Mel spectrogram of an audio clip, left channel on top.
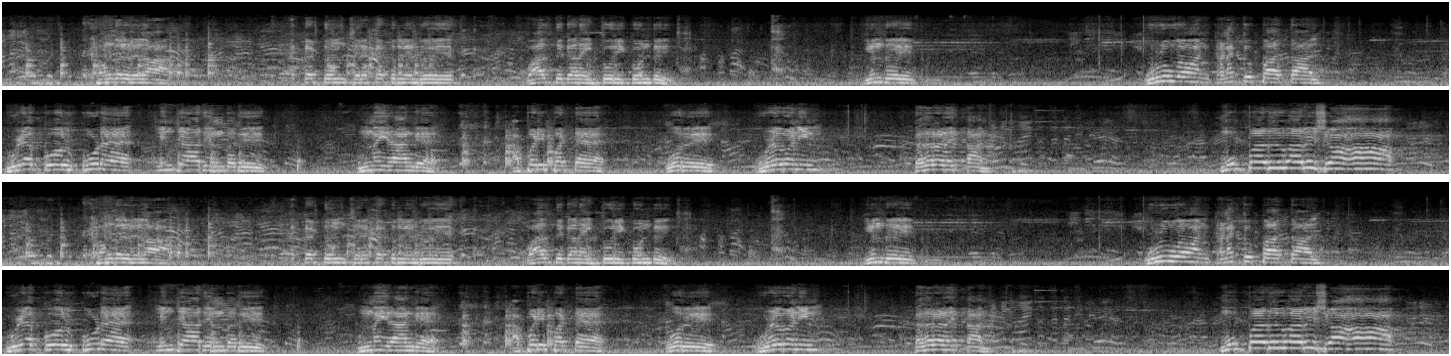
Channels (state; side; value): normal; both; correlation 0.74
